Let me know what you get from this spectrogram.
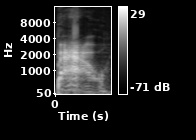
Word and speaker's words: BAWL: Yeah, because I wanted to make sure that, yeah, you know, iterated for the people that it's B-A-W-L. – B-A-W-L exclamation point. BOW. You have to say it like Avery Johnson is saying it.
